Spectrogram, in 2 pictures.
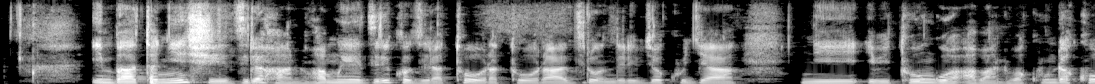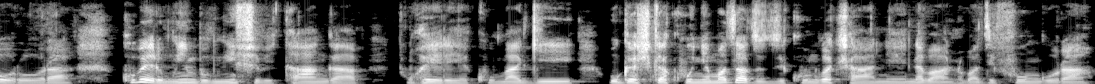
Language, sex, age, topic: Rundi, male, 25-35, agriculture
